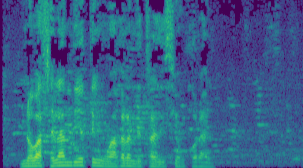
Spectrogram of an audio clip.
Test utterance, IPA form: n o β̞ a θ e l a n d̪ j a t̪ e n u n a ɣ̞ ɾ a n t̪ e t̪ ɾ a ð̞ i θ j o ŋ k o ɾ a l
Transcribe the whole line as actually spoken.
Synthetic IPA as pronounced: n o β̞ a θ e l a n d̪ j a t̪ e ŋ u ŋ a ɣ̞ ɾ a n d̪ e t̪ ɾ a ð̞ i θ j o ŋ k o ɾ a l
